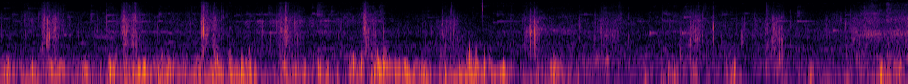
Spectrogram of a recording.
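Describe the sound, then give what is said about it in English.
Footsteps walk along a road, a steady series of hard, even taps repeating at a regular walking pace. Many steps are heard over a low background rumble, with no talking. “I'm back on the road here so I can I can walk on the road.”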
